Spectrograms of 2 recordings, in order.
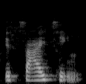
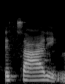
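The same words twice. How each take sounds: First: The middle T is a crisp released T. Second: The middle T is a quick soft flap. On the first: The speaker calls it wrong. "not exciting" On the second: The speaker calls it right. "The same thing happens with the T and exciting"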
